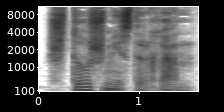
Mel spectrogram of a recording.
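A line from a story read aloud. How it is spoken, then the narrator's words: Passionate whisper. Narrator (Russian): жарко прошептала Мими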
